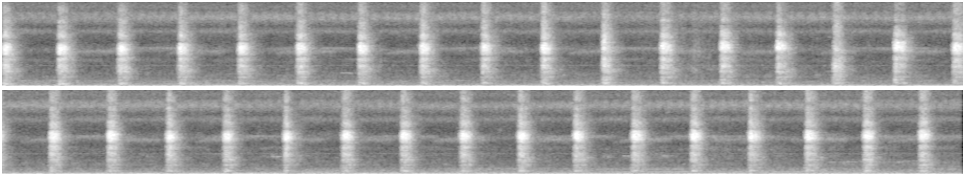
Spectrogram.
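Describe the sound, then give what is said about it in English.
Breathing during a breathing exercise: many forceful, airy breaths repeat at a steady, quick pace, evenly spaced and similar in loudness throughout. “And then preparing to begin, inhale. And begin.”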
